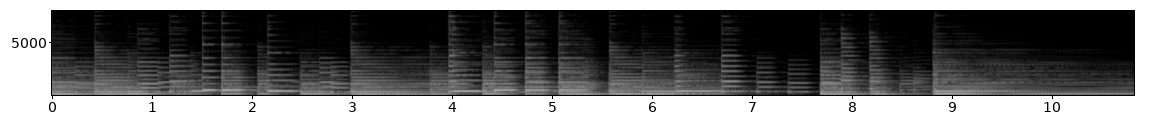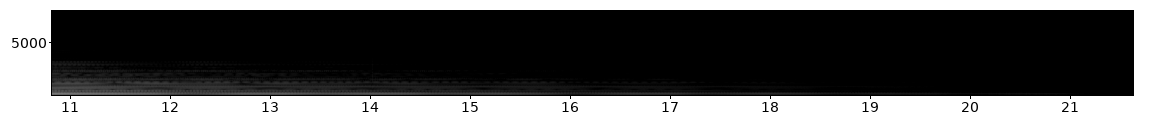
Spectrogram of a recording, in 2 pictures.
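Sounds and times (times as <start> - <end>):
cool jazz piano: 0.0 - 15.4.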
